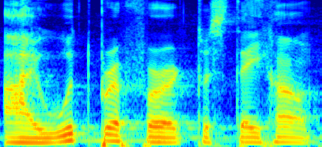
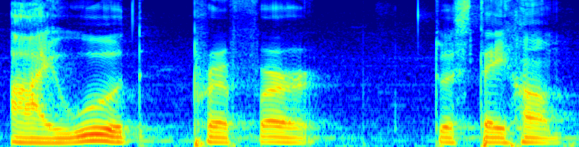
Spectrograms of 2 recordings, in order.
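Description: First: Said in the usual way. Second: Slow, word by word, pause after prefer; slow, clear teacher model; slow, split demo. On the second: Shown as a demonstration. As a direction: spell it out slowly for learners.

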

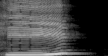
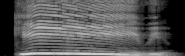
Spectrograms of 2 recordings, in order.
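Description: First: Кі-ві said as two separate beats with a break; split into syllables. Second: Ківі called out long, louder and higher, leaning on Кі; calling the word out. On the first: Teacher dividing the word for a child, syllable by syllable. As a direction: tap out Кі and ві apart. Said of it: "Поділимо слово на склади". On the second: Teacher calling the word to find its stress, loud and high. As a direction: call Ківі across the room to find the stress. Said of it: "Покличемо слово". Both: Shown as a demonstration.

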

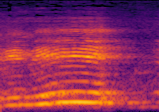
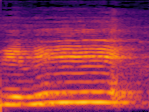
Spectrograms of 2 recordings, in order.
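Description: First: Mocking echo. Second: Put-on teen's innit. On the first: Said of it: "I said". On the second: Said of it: "She says".

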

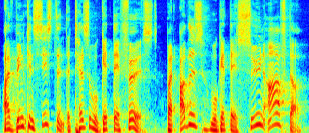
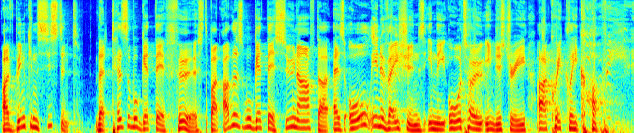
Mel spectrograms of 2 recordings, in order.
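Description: First: Said in the usual way. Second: Slow deliberate reading, laughing at the end; read slowly. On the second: Shown as a demonstration. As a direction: savor each word slowly. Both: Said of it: "let me just read this slowly".

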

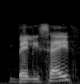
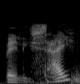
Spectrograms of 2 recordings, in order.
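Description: First: Staff calling the name. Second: Quiet baffled repeat of "Belisaiz" as a question; puzzled echo. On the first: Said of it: "Y dicen". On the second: She hears her misspelled name called and echoes it, baffled and quiet. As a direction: softly repeat "¿Belisaiz?" rising, in disbelief. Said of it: "Y yo". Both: Retold or imitated.

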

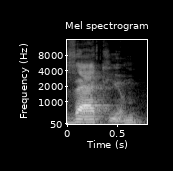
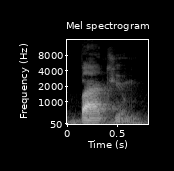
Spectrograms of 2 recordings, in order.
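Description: First: Vacuum with a real V, lip on teeth; correct vacuum. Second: Vacuum as "bakjum", B start. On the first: Teacher models the correct vacuum. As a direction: start vacuum with a buzzing V. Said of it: "la manera correcta". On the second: Teacher mimics the Spanish-speaker vacuum. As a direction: open vacuum with a B, lips closed. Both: Shown as a demonstration.

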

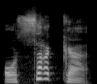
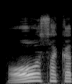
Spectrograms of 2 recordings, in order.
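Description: First: "大阪" as o-SAK-ka, short O; Spanish stress. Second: "大阪" with long first O and even stress; Japanese intonation. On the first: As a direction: punch the middle syllable of "大阪". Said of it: "例えば、スペイン語を話せる人に、". (「大阪」をスペイン語風にサを強く) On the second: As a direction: say "大阪" the native Japanese way. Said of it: "と聞かれてしまいますね". (「大阪」を日本語の抑揚で) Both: Shown as a demonstration.

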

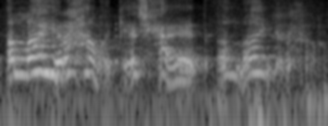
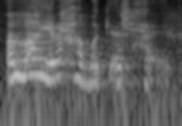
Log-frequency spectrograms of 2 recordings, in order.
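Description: First: Grieving lament. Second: Said in the usual way. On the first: Acted. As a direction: linger over the name in grief. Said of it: "repeated lament, slower". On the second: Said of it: "repeated lament".

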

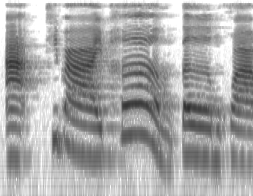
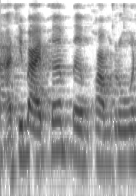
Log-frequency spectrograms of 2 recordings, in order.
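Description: First: Model reading. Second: Said in the usual way. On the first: Shown as a demonstration. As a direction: stretch out each syllable of "อธิบายเพิ่มเติมความรู้". Model reading for pupils to repeat.

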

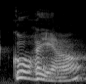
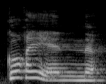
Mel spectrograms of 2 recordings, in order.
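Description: First: "Кореян" in French, ending on a nasal vowel, rising. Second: "кореен" in French, ending EN with a full N; non-nasal ending. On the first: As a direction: let "Кореян" end in the nose, no sounded N. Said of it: "Перший носовий". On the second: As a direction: sound the final N of "кореен", no nasal vowel. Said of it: "через подвійну «н» у нас випадає носовий звук". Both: Shown as a demonstration.

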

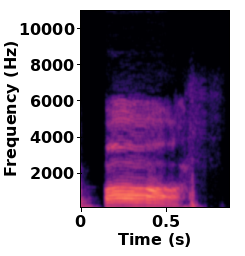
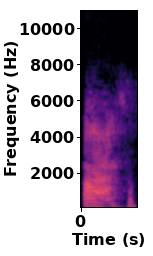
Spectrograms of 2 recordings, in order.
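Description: First: "bath" with a long "ah", slow and drawn out; southern "bahth" for "bath"; southern English vowel. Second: "bath" with a short "a" as in cat; quick short-vowel "bath", rhyming with math; northern English vowel. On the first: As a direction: say "bath" as "bahth", London style. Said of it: "I pronounce it like this". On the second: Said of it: "they pronounce it like this". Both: Shown as a demonstration.

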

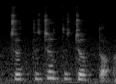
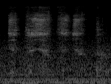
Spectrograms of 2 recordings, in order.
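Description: First: Said in the usual way. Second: Hushed whispered "ちょっと、ちょっと" with no voice. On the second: Real, not acted. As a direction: whisper ちょっと so as not to wake anyone. Quiet so papa isn't woken. (ささやき声の「ちょっと」)

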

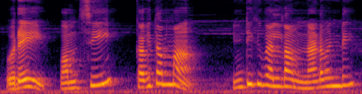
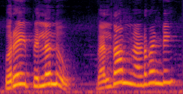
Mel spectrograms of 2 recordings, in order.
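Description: First: Put-on higher, louder call to kids far off; father calling his children home from a distance; calling out loudly. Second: Much higher, louder, irritated yell; father impatiently ordering children to go; impatient shout. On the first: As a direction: shout across the park to the children. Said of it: "గట్టిగా అరిచాను". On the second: Acted. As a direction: bark at the kids to leave now. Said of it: "అసహనంగా లేచి అరిచాను".

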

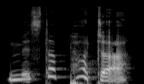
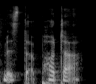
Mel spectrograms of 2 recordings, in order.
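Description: First: Langsam und gedehnt, mahnender Ton; warnend. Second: Said in the usual way. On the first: A narrator's reading. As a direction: eine ernste Warnung aussprechen. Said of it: "warnte McGonagalls Ton". (McGonagall ermahnt Harry mit warnendem Ton) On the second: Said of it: "stechenden Blick".

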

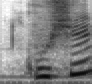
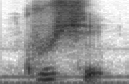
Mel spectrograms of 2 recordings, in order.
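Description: First: Higher, louder astonished question; the sergeant can't believe it; surprised. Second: Said in the usual way. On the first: Acted. (étonné, plus fort)

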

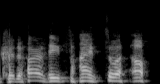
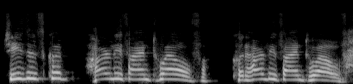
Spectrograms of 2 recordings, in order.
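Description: First: Said in the usual way. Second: High Indian English voice, solemn; old Indian teacher in Indian English accent. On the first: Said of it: "I just was laughing so hard". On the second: Retold or imitated. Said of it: "in his Indian, Indian English accent".

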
